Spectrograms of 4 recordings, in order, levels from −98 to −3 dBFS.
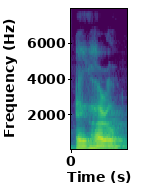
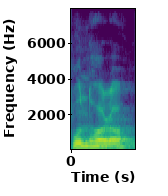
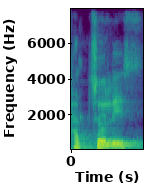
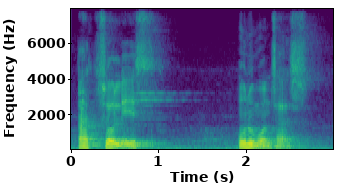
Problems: background sounds at intervals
